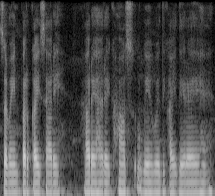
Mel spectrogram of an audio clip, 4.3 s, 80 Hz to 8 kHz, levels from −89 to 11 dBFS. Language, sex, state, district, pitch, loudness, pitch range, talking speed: Hindi, male, Uttar Pradesh, Lucknow, 115 Hz, -18 LUFS, 110-115 Hz, 180 wpm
